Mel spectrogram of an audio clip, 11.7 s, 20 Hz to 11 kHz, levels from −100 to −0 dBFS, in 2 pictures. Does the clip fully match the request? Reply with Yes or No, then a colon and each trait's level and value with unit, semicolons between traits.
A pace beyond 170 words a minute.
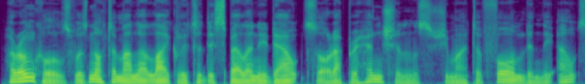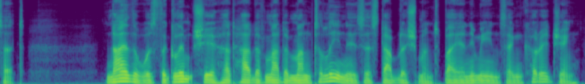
Yes: average, 180 wpm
